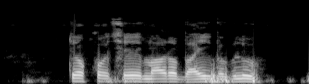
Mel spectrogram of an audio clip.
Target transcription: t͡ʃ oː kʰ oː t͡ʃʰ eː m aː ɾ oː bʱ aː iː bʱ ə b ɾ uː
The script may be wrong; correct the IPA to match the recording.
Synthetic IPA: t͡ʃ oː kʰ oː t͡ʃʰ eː m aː ɾ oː bʱ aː iː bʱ ə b l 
